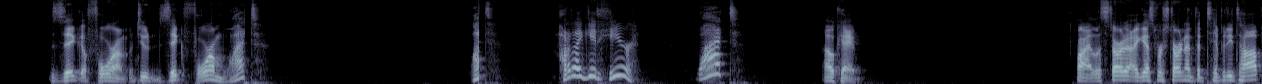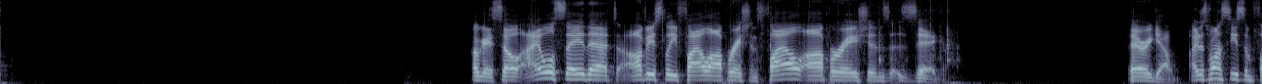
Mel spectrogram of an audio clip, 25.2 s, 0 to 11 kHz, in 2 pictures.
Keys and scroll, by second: 19.7 ctrl+t, 19.7-22.5 typing.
